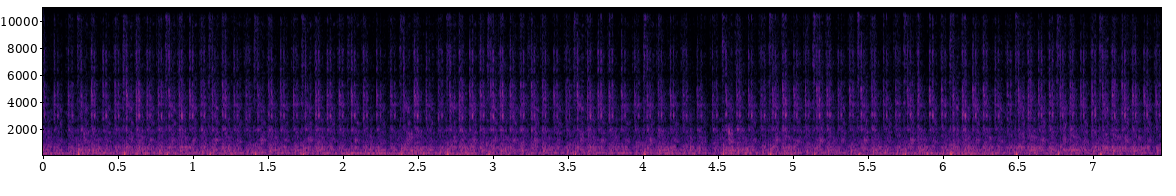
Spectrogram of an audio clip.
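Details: 2014 Bolens push mower, Briggs OHV single-cylinder, leaky carb needle and seat, fuel line clamped: uneven sputtering beat stumbling and catching as it clears; flooded and running rich, purging excess fuel.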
